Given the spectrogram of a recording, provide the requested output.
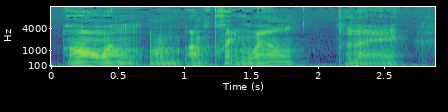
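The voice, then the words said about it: Poor imitation of another person's voice. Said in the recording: “you doing that voice ... my impression of him ... It's not very good ... I'm just sort of doing a voice.”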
